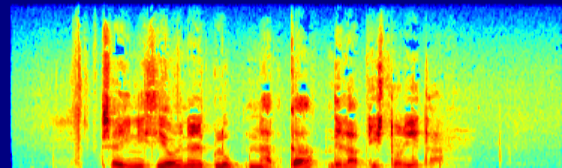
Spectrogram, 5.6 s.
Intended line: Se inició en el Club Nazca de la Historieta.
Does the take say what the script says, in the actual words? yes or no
yes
